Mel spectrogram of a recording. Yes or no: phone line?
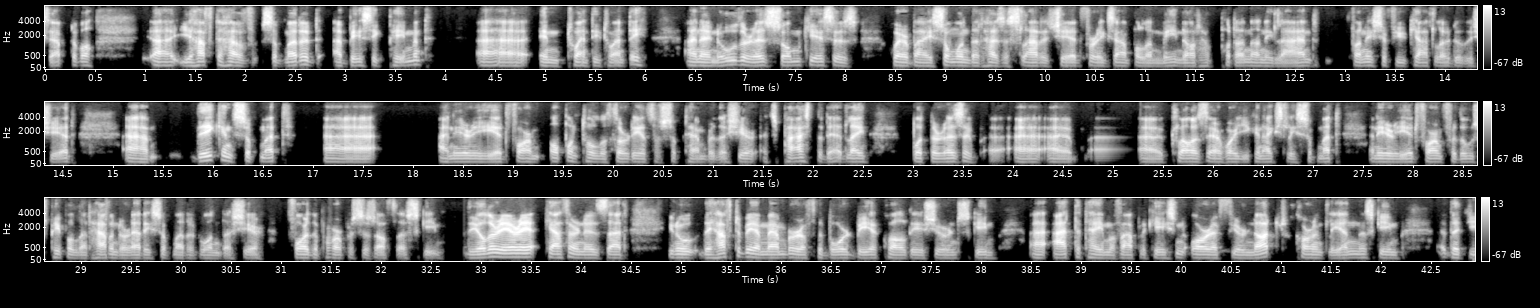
no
